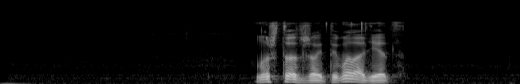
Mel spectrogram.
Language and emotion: Russian, positive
